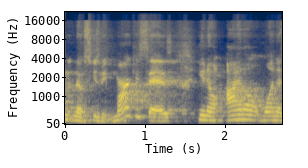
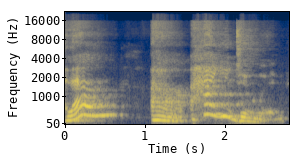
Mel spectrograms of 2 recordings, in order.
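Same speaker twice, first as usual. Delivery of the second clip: slow, sweet, unhurried, sing-song Southern belle drawl. Retelling a phone call where Phaedra comes on the line, imitating Phaedra's Southern belle voice. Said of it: "angelic voice of a Southern belle".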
